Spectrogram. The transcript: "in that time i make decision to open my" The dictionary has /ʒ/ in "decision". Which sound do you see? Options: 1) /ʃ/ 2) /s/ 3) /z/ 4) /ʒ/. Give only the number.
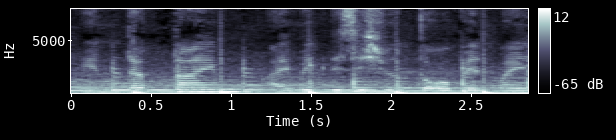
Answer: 1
